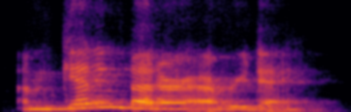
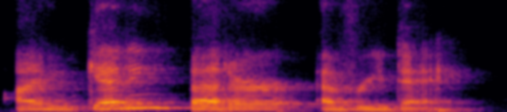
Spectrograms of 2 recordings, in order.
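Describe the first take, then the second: First: The sentence is spoken at medium speed. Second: The sentence is spoken very slowly. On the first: "A little faster" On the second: "Let's say this together slowly"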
